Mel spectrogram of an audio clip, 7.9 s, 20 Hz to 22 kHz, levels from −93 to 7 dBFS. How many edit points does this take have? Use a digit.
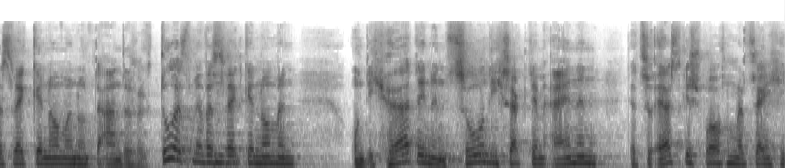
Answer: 0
